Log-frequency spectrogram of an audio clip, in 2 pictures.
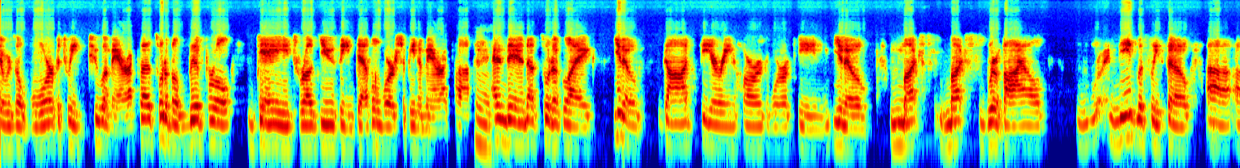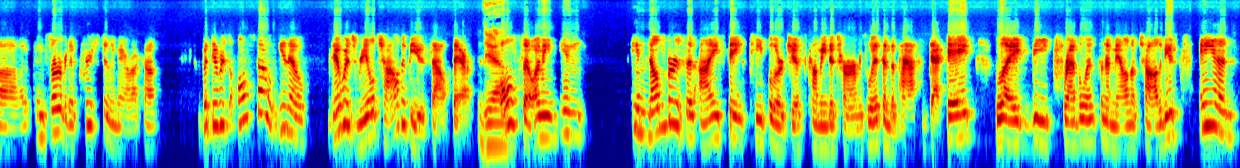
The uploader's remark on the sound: via phone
